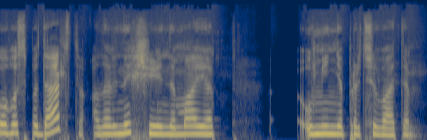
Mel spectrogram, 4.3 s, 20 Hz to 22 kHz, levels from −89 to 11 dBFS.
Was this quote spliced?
no; 0 cuts

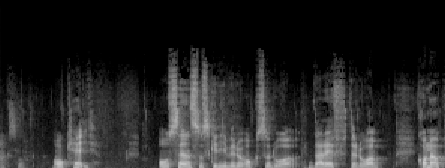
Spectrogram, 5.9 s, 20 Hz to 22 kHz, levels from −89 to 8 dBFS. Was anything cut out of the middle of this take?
yes; 1 cut; at 4.0 s

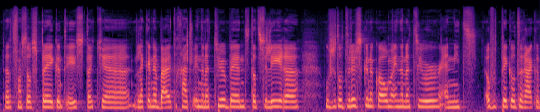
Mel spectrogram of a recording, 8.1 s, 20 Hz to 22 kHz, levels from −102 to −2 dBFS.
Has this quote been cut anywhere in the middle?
no; 0 cuts

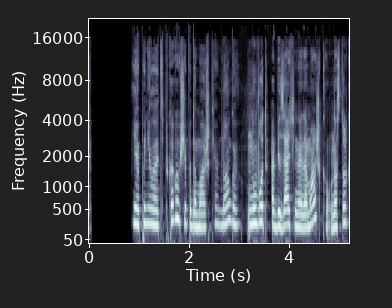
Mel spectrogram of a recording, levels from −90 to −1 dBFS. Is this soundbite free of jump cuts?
no; 1 cut; at 3.1 s

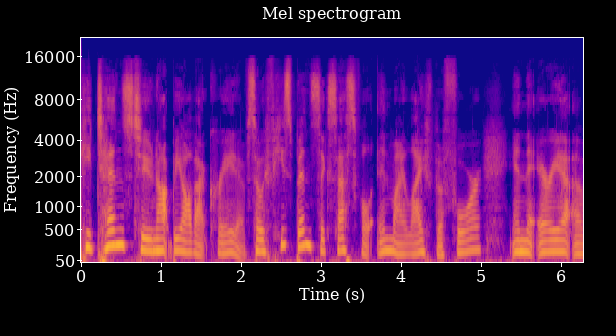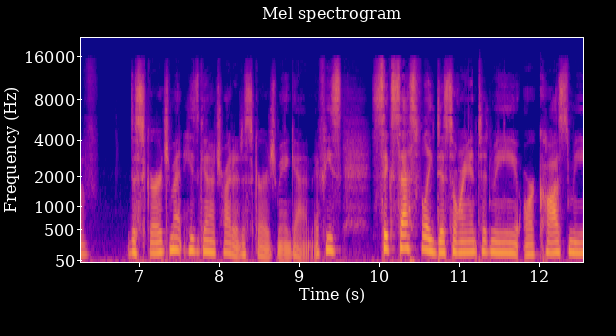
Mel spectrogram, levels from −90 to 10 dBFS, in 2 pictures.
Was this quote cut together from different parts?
no; 0 cuts

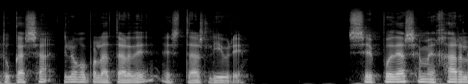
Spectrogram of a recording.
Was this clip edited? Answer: no; 0 cuts

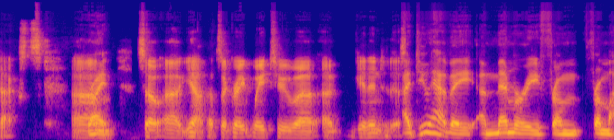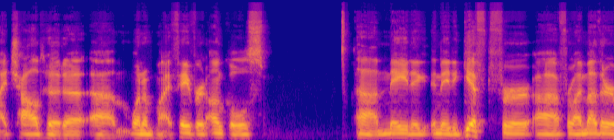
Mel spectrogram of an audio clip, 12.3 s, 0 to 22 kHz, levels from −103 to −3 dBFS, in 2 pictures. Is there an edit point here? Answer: yes; 1 cut; at 4.0 s

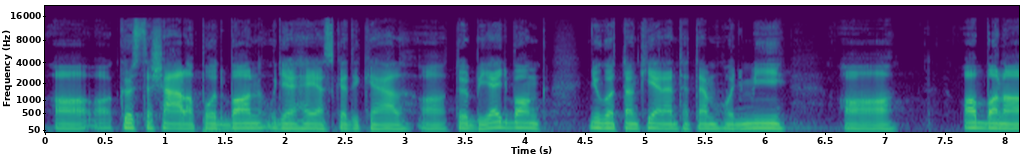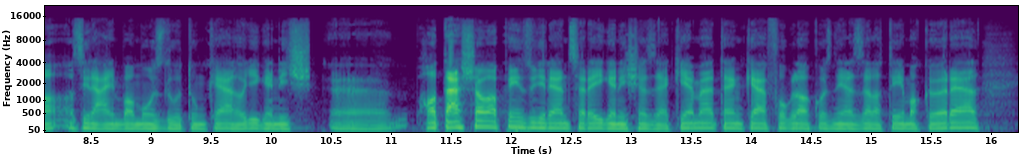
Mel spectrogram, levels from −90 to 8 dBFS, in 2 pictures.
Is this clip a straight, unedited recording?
no; 1 cut; at 10.3 s

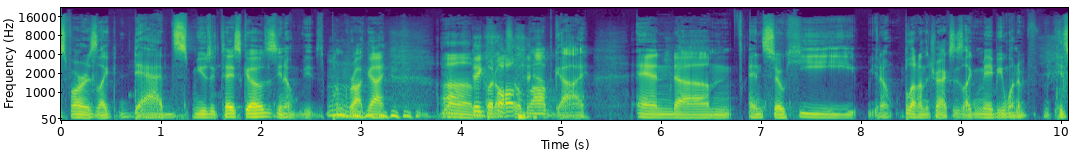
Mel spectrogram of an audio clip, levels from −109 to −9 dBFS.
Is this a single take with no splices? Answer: yes; 0 cuts

